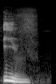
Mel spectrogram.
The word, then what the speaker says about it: Yves: Le l'accompagne avec l'autre lettre, et puis il prononce comme I. Exemple. Encore un autre exemple, Yves.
